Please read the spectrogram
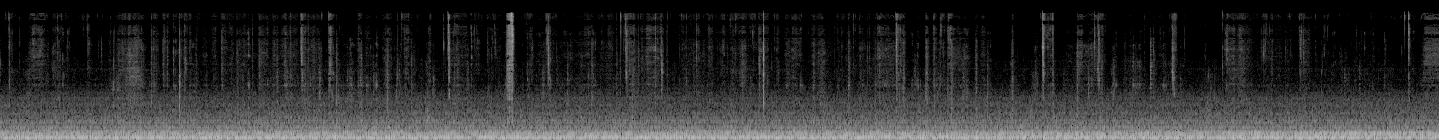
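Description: Steady low hum of a car idling, heard inside the cabin, with scattered soft clicks from biting into and chewing a fried chicken sandwich.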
